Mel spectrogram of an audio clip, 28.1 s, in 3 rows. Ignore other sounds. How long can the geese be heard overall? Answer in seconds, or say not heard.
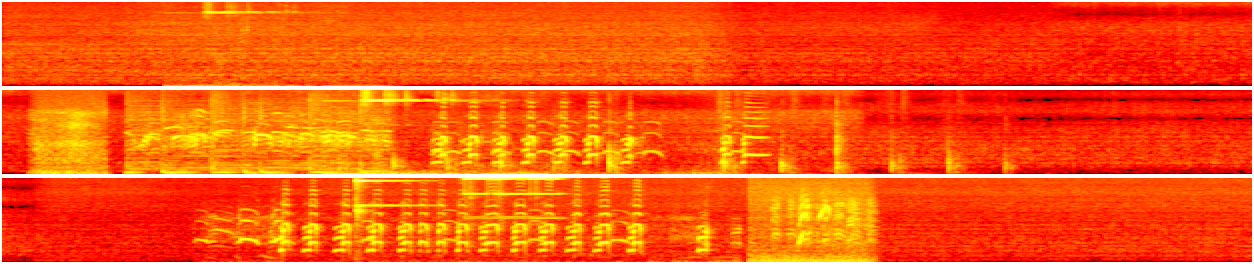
11 s.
